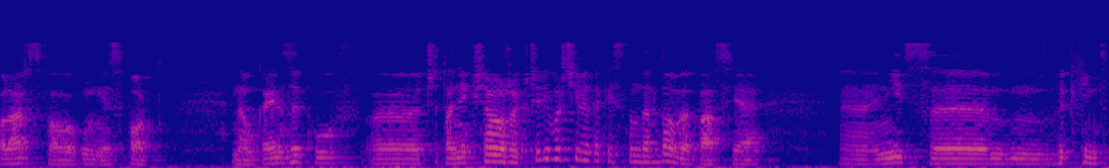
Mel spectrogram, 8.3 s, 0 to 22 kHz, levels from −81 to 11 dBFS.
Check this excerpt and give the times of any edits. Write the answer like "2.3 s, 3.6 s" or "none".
none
